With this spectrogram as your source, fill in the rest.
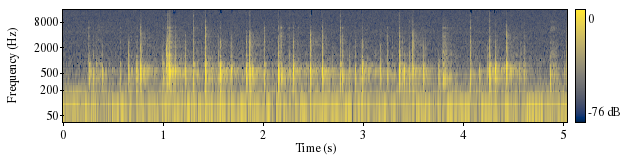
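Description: Long blue nails tap quickly on the front face of a small, hollow, closed rectangular wooden cigarillo box held upright in both hands. The result is a fast, uneven run of short, hollow knocks centered around 570 Hz, each dying away almost at once, with only faint brightness above.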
